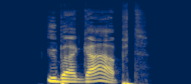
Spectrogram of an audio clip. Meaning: second-person plural preterite of übergeben
- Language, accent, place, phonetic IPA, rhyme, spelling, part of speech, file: German, Germany, Berlin, [ˌyːbɐˈɡaːpt], -aːpt, übergabt, verb, De-übergabt.ogg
